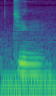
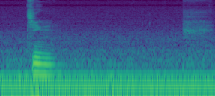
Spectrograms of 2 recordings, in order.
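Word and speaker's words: 巠: And this is pronounced jing, jing.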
